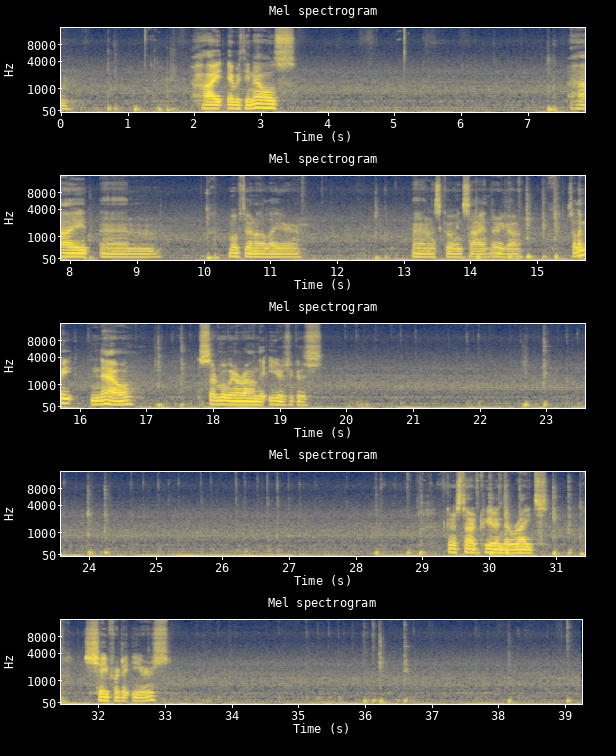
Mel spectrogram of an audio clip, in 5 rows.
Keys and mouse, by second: 1.5 ctrl+i, 5.0-6.3 drag, 7.3 click, 7.3 h, 8.2 z, 8.6-11.2 drag, 10.0 m, 11.9 click, 12.6 a, 13.8 z, 30.4-31.0 drag, 31.4 f, 36.1-37.9 drag.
